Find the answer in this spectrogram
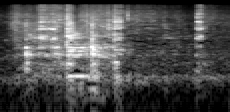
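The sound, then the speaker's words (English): A spoon stirs beet greens, beet stems and onions sautéing in a pan over medium-high heat with a pinch of salt. A few clattering, scraping strokes sound over a soft sizzle, then a last stroke comes after a pause. No voices. “Get my spoon and give that a stir. Okay, so here are my beet green, my beet stems, and my onions.”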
